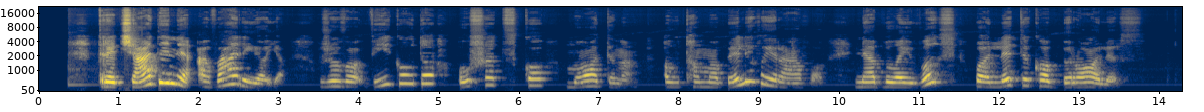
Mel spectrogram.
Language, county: Lithuanian, Vilnius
